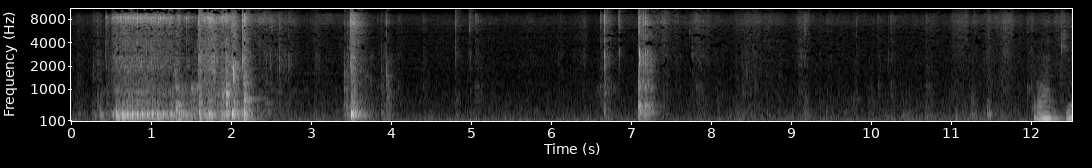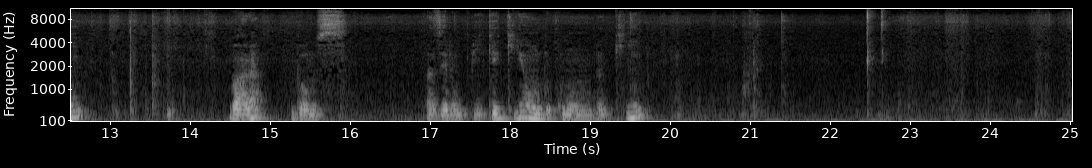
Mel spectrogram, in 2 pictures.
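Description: Cotton fabric rustles as hands fold and handle it.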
